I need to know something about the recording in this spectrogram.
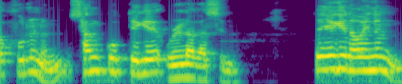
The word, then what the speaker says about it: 후르: 그다음 계획성에는 후이라고 돼 있는데 그건 한음절이잖아요. 한음절이 아니고 두음절이에요. 후르.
